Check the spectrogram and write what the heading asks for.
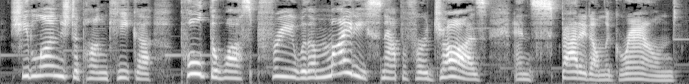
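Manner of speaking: ordinary delivery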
